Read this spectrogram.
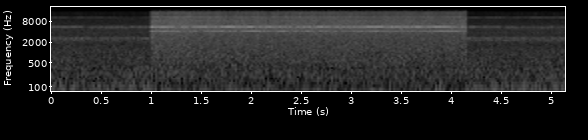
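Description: A jet engine's whine grows suddenly louder and harsher, then drops back.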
